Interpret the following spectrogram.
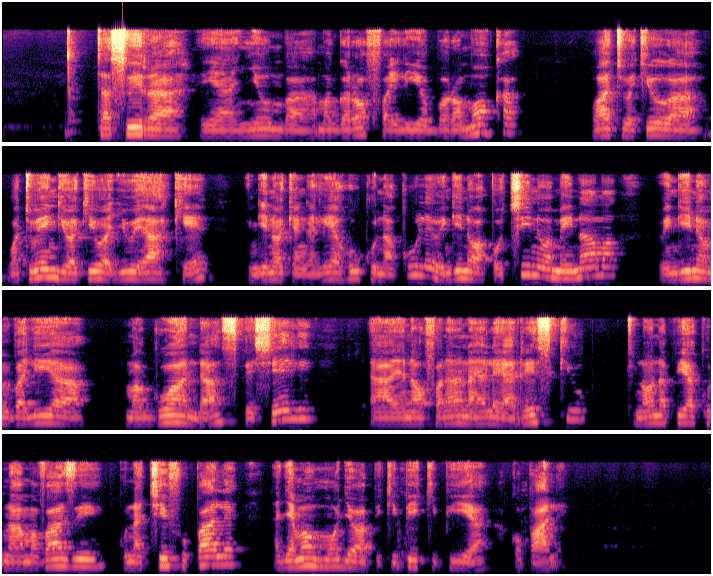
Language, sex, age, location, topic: Swahili, male, 25-35, Kisii, health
